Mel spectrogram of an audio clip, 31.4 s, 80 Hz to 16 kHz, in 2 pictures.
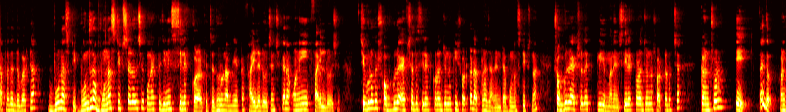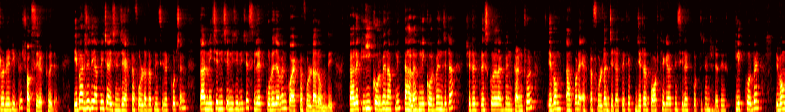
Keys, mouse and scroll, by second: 13.7 Num_Lock, 13.7 Caps_Lock, 13.7 click, 14.8 a.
